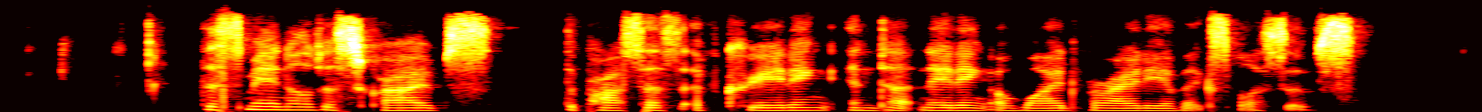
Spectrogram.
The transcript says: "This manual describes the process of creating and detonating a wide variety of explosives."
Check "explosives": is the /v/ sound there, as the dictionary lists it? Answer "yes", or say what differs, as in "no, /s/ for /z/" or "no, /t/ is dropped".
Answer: yes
